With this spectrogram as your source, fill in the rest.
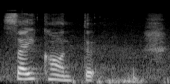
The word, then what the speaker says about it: cinquante: எப்படின்னா சியை வந்து நம்ம எஸ் மாதிரி ப்ரொனவுன்ஸ் பண்ணிக்கணும் ஃப்ரெண்ட்ஸ். சியை எஸ் மாதிரி ப்ரொனவுன்ஸ் பண்ணிக்கணும். ஐ வரும். என் வந்து சைலன்ஸ். க்யூவை வந்து நம்ம சி மாதிரி, அது உங்களுக்கு எப்படி கம்ஃபர்டபுளாக இருக்கோ அந்த மாதிரி ப்ரொனவுன்ஸ் பண்ணுங்கள். க்யூவை வந்து சி மாதிரியோ இல்லை கே மாதிரியோ ப்ரொனவுன்ஸ் பண்ணுங்கள். அதுக்கப்புறம் ANTE வந்து சைலன்ஸ். அப்போ இதோட ப்ரொனவுன்சியேஷன் வந்து சைகாந்த், சைகாந்த்.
